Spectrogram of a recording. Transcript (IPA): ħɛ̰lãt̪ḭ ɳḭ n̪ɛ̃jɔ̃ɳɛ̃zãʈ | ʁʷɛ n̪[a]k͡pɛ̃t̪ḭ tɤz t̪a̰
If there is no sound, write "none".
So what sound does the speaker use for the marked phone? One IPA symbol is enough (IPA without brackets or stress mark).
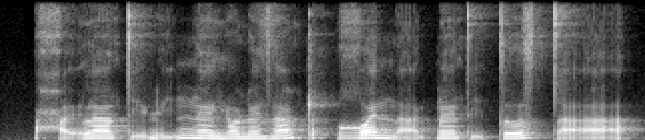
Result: a̰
